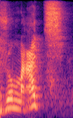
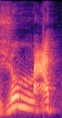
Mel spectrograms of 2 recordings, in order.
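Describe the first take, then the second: First: The final t is heavy and exaggerated. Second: The final t is light and crisp. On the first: The speaker calls it wrong. "não vai dar certo" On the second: The speaker calls it right. "precisa fazer esse T seco"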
